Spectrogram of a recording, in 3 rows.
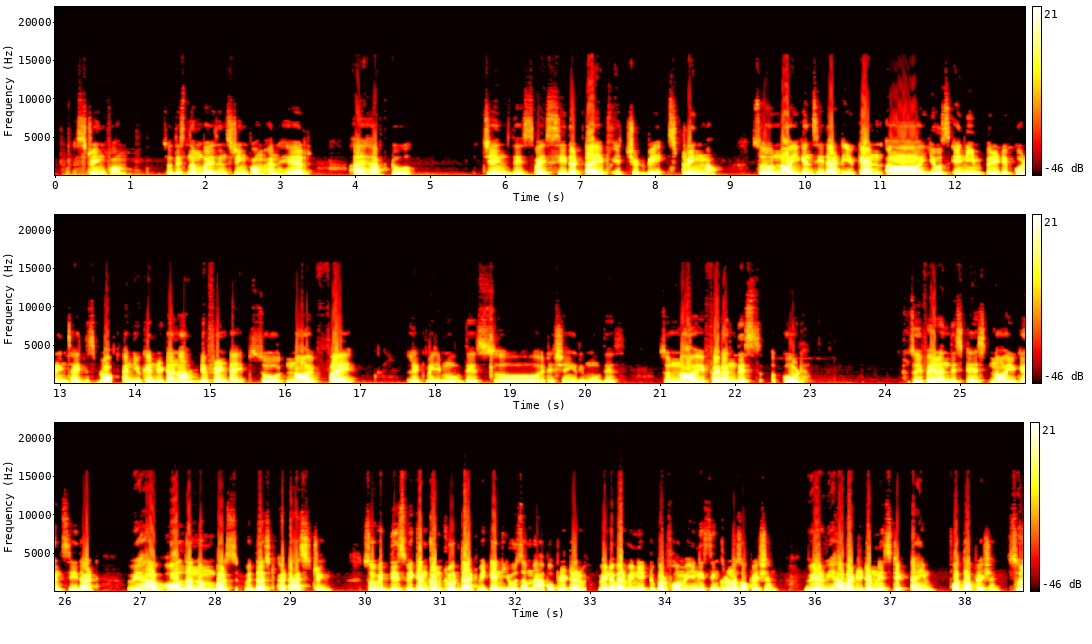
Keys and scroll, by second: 6.3 alt+Return, 18.8 alt+Return, 21.8 ctrl+shift+r.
